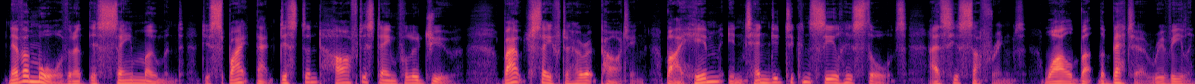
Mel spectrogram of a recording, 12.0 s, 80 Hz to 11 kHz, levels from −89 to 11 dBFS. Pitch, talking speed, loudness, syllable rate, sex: 110 Hz, 170 wpm, -23 LUFS, 5.1 syllables/s, male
